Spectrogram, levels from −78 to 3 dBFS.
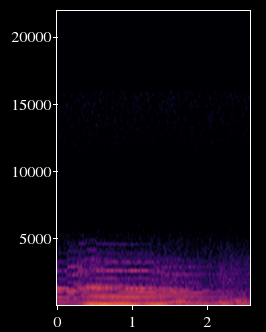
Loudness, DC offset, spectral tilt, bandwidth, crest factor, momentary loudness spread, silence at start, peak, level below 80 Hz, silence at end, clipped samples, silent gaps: -32 LUFS; under 0.1%; -9 dB/octave; 16 kHz; 14 dB; 11 LU; 0 s; -18 dBFS; -56 dBFS; 0 s; under 0.1%; none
